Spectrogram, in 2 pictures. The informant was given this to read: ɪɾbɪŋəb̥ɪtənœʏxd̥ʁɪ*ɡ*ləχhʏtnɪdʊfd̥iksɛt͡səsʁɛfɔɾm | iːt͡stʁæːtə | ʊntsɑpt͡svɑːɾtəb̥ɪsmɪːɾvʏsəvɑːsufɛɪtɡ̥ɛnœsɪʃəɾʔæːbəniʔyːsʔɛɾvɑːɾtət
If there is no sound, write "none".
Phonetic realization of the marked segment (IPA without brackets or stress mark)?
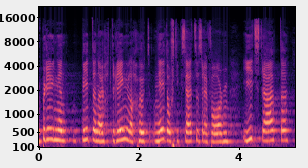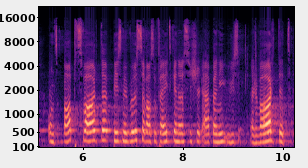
ŋ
